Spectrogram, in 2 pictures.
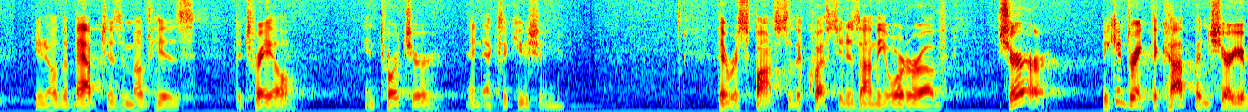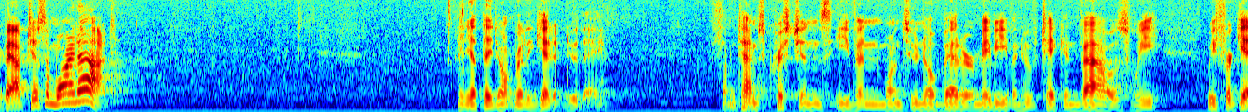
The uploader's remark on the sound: at Pender's Contemporary Worship Service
